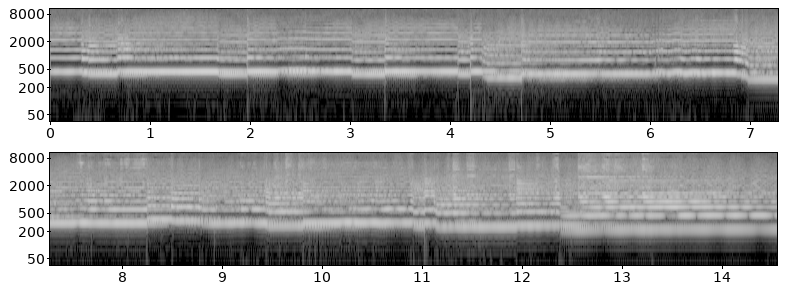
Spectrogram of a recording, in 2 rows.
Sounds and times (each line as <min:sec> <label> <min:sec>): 0:06.0 bowed with a ebow 0:14.5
